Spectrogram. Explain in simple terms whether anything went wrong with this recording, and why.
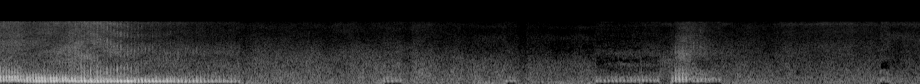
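Sound dropped by the voice detector, at 2.40–3.84, 4.02–5.06, 5.16–5.96, 6.40–6.42, 6.60–6.72, 7.22–8.80 and 8.90–9.21 s: the sound cuts to steady background hiss, likely because the sender's detector mistook it for background and stopped sending.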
